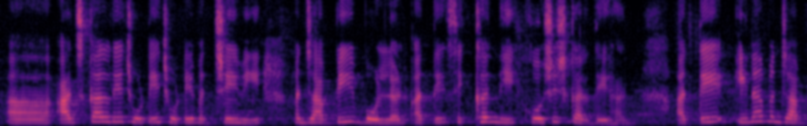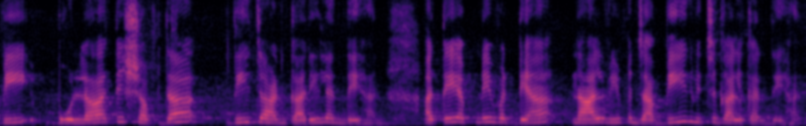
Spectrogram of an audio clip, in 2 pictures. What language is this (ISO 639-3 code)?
pan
